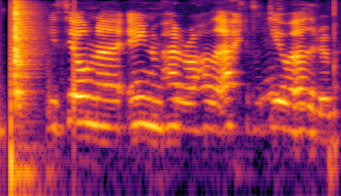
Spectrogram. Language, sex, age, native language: Icelandic, female, 12, Icelandic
